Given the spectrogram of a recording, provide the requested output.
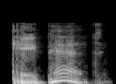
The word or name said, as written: capette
